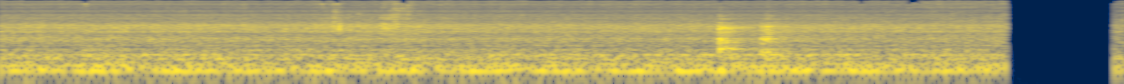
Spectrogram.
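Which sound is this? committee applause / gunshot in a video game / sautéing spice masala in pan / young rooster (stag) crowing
sautéing spice masala in pan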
